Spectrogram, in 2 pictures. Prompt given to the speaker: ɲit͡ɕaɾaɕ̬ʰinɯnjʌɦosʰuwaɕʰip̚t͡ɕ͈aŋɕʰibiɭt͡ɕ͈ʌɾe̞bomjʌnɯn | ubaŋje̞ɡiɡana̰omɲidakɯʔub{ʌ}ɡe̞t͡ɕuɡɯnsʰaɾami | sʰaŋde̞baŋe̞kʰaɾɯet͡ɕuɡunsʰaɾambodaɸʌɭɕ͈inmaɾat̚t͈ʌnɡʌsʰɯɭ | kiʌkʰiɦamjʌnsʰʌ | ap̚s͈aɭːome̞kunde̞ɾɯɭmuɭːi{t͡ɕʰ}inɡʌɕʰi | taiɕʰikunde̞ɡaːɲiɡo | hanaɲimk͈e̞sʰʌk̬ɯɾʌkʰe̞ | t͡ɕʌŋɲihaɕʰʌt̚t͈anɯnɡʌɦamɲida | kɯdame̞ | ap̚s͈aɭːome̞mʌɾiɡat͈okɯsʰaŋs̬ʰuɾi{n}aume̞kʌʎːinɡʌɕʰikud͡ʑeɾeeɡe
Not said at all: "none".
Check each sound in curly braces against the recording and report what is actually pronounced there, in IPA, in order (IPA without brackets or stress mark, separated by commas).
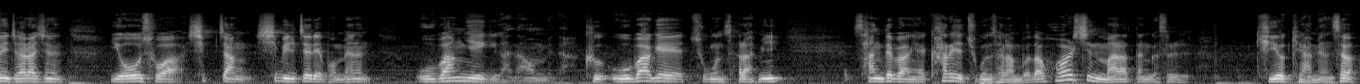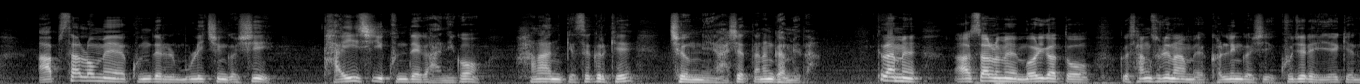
a, t͡ɕʰ, n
